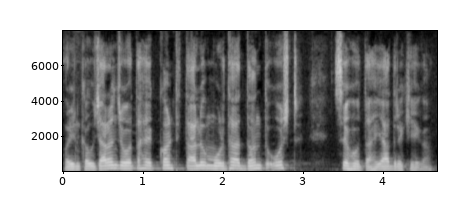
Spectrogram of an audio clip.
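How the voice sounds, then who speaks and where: A man's voice: on the high side, fairly even intonation, moderate pace, dark tone, no echo. A man with a Hindi accent from Bihar, teaching a grammar lesson for exam prep. He asks questions and answers them himself, and he stretches out each sound as he says it. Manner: repetitive, asks and answers his own questions; drags out sounds when saying them. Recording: dull, dry, lo-fi voice recording.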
